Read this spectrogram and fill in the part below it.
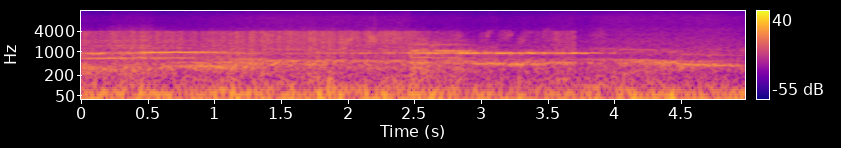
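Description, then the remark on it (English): An eerie, continuous electronic drone with wavering tonal whistles that slide in pitch over a hissing, crackling wash of noise, loud and steady throughout, converted from solar wind pressure waves captured by the Parker Solar Probe, whose measured frequencies and amplitudes were turned into sound. “this is sound that was captured by the Parker Solar Probe, and it measures pressure waves in the particles that make up solar wind”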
